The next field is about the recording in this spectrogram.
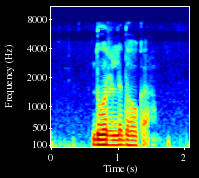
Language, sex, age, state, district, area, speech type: Santali, male, 30-45, Jharkhand, Seraikela Kharsawan, rural, spontaneous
